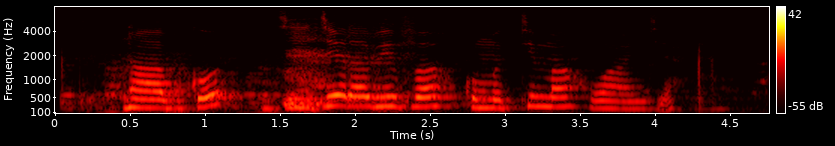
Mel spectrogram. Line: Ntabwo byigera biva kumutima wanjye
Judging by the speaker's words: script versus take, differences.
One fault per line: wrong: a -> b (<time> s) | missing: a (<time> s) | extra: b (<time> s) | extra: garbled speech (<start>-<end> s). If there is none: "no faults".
no faults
